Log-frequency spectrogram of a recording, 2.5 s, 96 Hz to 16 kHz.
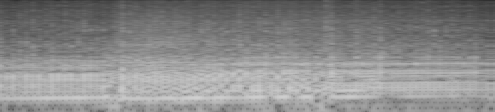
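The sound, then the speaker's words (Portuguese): A small gasoline pony starter engine on a rare John Deere R tractor, built between 1949 and 1954 with a diesel main engine, runs steadily, a loud, fast, even chugging with a buzzy mechanical tone and no voices. “Com um motor a diesel, mas com um motor de arranque pony, a gasolina, que é este que estamos a ouvir”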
